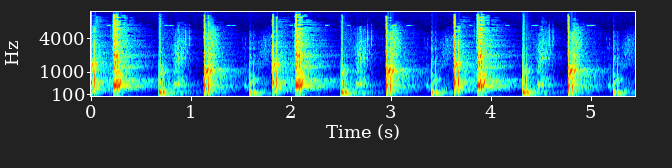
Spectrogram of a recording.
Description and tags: FX Audio loop4
produce with analog Arturia tools , many DAW´s and Vst
2 bar loop
fx, hardstyle, electro, effect, house, rave, te, electronic, freaky, dance, techno, loop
